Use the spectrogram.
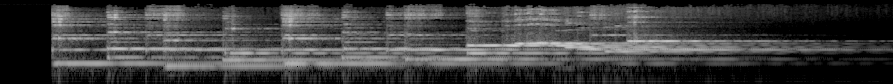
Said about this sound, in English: I lifted my water glass and so did Cecile. We clinked them together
